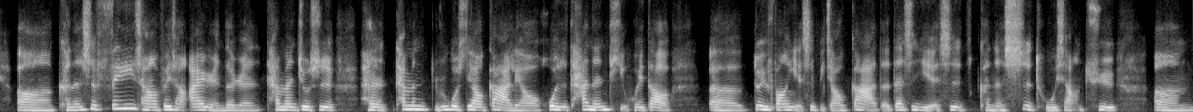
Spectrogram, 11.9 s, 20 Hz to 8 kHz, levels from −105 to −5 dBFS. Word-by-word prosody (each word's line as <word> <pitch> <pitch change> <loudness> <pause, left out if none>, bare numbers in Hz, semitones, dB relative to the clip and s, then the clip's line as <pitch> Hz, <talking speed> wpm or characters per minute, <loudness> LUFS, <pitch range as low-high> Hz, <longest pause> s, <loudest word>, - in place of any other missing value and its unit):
呃， 180 -2 +1
可 205 - -3
能 200 +1 -1
是 255 +4 +1
非 290 +4 +2
常 210 -8 +1
非 230 - +6
常 210 -3 -1
I 215 0 +2
人 180 -5 -1
的 185 -1 -1
人， 170 +1 -6
他 220 - -1
们 210 -1 +2
就 220 0 +5
是 205 -2 +1 0.2
很 205 -5 0
他 - - +1
们 245 -2 +5
如 220 0 0
果 235 -1 +5
是 215 - -6
要 210 -3 +4
尬 200 -3 +3
聊， 170 -1 -3
或 240 +7 +3
者 - - 0
他 245 - 0
能 220 -1 +4
体 225 - -6
会 200 -1 -4
到， 185 -2 +1 0.3
呃， 175 -3 -2
对 245 0 +4
方 215 -1 +2
也 205 - -2
是 160 +7 -4
比 180 - -10
较 170 +1 -3
尬 170 -1 +1
的， - - -6
但 215 0 0
是 220 +1 -2
也 195 -4 -2
是 210 -4 -2
可 195 - -8
能 170 0 -3
试 240 +8 +1
图 185 -4 -4
想 185 +1 -4
去， 195 -4 -1 0.3
嗯， 175 -3 -2
205 Hz, 260 characters per minute, -23 LUFS, 180-220 Hz, 0.3 s, 非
